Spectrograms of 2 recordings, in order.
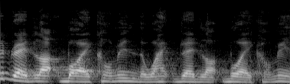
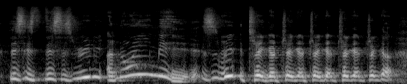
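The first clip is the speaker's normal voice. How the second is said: laughing mock annoyance; 7 semitones higher, 4 dB louder than usual. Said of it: "I'm like".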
